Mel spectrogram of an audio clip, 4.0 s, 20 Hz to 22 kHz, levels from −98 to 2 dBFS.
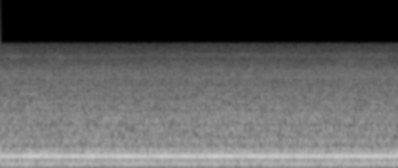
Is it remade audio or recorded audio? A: recorded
